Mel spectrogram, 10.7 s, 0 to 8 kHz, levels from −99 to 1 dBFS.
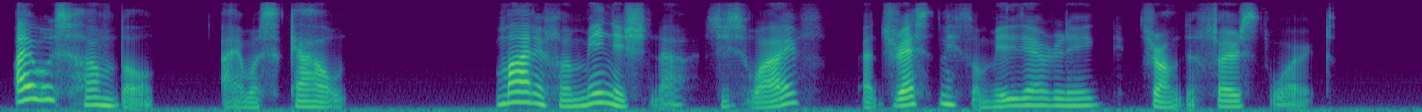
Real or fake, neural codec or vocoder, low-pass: fake; autoencoder, 22.05 kHz, a latent of 192 numbers a frame, VITS, trained on many speakers; 7.2 kHz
